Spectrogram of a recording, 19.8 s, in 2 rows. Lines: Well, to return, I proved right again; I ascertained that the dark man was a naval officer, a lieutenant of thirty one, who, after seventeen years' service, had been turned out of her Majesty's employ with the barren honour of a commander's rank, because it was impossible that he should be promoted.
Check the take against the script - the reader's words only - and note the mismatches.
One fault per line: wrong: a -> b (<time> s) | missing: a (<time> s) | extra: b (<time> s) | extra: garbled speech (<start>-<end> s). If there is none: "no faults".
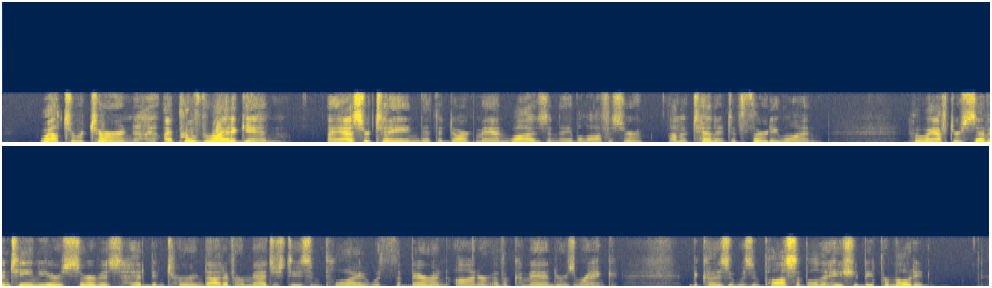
no faults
